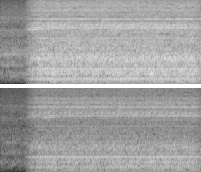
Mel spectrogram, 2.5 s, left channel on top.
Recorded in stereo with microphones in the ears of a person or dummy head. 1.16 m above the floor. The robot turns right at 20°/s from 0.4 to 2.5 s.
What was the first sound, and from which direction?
Only background noise.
